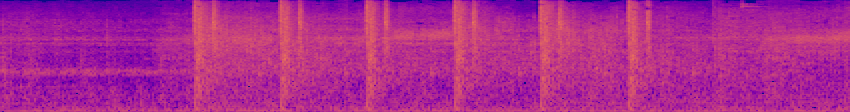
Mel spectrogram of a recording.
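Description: A handgun fires several sharp shots in quick succession.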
